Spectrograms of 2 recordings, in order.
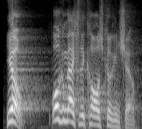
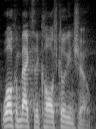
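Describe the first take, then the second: First: It is yelled loudly. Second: It is said more quietly.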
